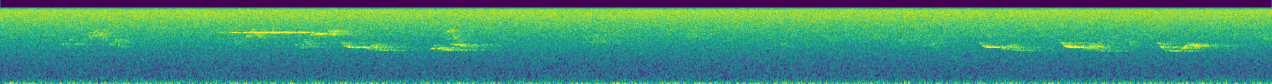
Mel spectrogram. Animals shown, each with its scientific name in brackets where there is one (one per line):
American Robin (Turdus migratorius)
Blue-headed Vireo (Vireo solitarius)
Black-throated Green Warbler (Setophaga virens)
